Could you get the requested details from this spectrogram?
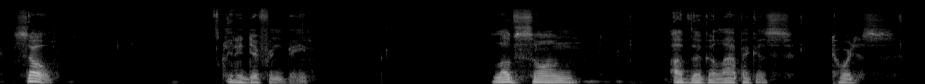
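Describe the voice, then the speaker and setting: In a somewhat breathy, very deep, low voice, a man speaks at a very slow pace with long, frequent pauses and ordinary pitch variation. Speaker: poet. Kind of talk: poetry reading.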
